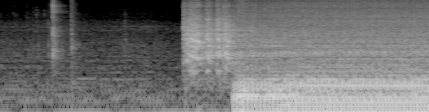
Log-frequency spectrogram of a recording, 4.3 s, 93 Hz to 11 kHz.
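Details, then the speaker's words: Kawasaki ZZR600 streetfighter with ram air removed and Supertrap exhaust: starter catches quickly, then a steady, even idle with a crisp exhaust beat; owner says it sounds good; healthy start. "But I'll turn it on real quick so you guys can hear that, you know, everything, for me at least, sounds pretty good."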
